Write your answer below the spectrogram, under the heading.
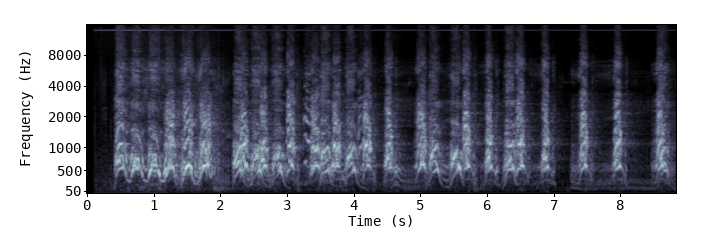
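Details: Three neighborhood dogs barking: a dense run of sharp, rough barks in quick succession for about two seconds, then a steady string of separate loud barks roughly every half second, somewhat irregular, continuing to the end.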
